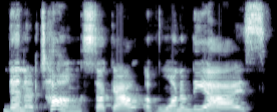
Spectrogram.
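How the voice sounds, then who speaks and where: A woman reading a picture book aloud for children as narrator, in an expressive, deliberate storytelling manner. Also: on the high side.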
